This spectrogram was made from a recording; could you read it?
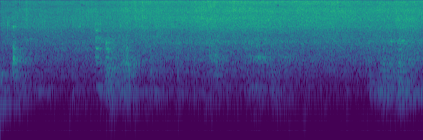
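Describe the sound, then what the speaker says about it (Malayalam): Garlic and green chilies fry in a pan of hot oil as the base for an okra curry in coconut milk, a soft, steady sizzle and hiss with occasional stirring scrapes, fairly faint and without speech. "ഈ സമയത്ത് നമുക്ക് നമ്മുടെ വെളുത്തുള്ളിയും ഇത് നടുക്കൊട്ട് കൊടുക്കാം. പച്ചമുളകും കൂടെ ഇട്ട് കൊടുക്കാം."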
